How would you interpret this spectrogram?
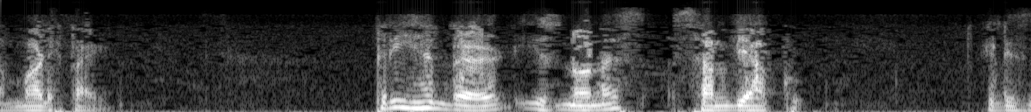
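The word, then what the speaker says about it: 三百: 300 is known as Sambyaku. It is not Sanhyaku, but Sambyaku. 600 is Ropyaku. Instead of being Roku Hyaku, it is Ropyaku. And similarly, Hachi Hyaku, that is 800, has become Hapyaku. Sambyaku, Ropyaku and Hapyaku are the three which have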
